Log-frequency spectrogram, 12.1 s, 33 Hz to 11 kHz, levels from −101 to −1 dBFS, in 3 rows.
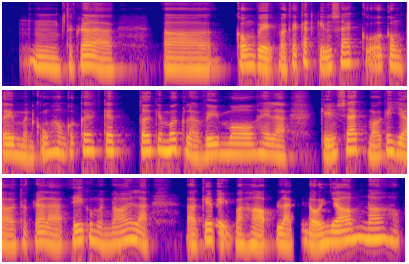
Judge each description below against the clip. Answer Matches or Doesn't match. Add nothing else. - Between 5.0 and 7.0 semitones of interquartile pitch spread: Doesn't match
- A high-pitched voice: Doesn't match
